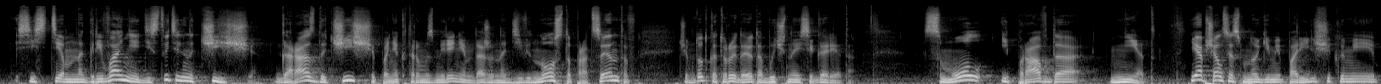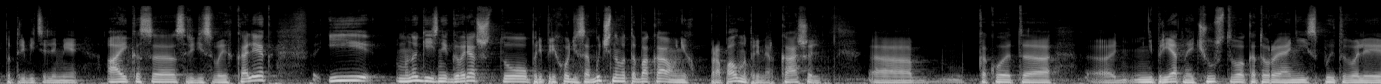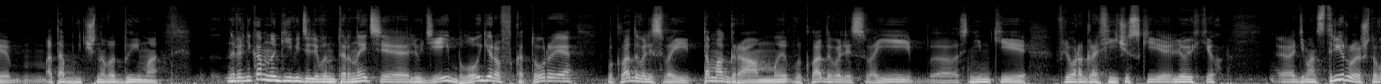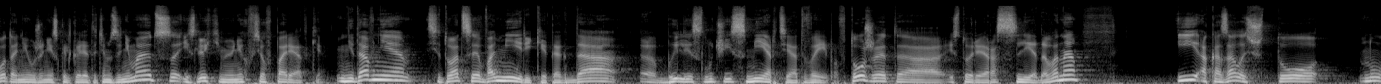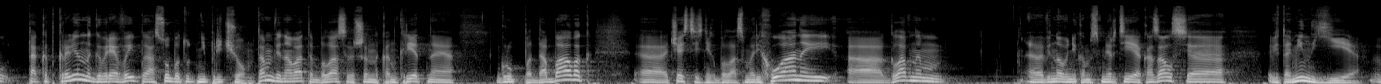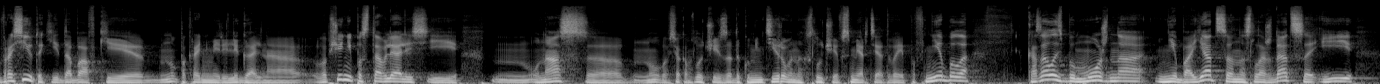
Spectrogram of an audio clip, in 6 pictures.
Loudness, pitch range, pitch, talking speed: -20 LUFS, 100-140 Hz, 115 Hz, 125 wpm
